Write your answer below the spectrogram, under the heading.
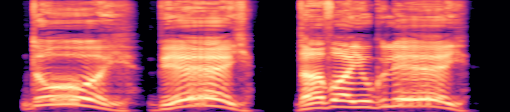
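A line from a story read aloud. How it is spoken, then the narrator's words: Hoarse shouting. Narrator (Russian): сипло кричал он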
